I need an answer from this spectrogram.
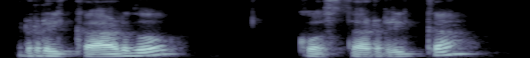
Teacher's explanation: sometimes when we spell it as a single R, it's actually pronounced as the trill R. That is true always at the beginning of a word.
